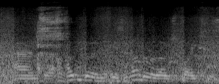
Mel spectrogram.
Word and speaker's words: Holborn: The area up to the left-hand side is the district of Holborn, and Holborn is another of those places that's spelt strangely. It's spelled Holborn. So it looks like Holborn, but it's pronounced Holborn.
